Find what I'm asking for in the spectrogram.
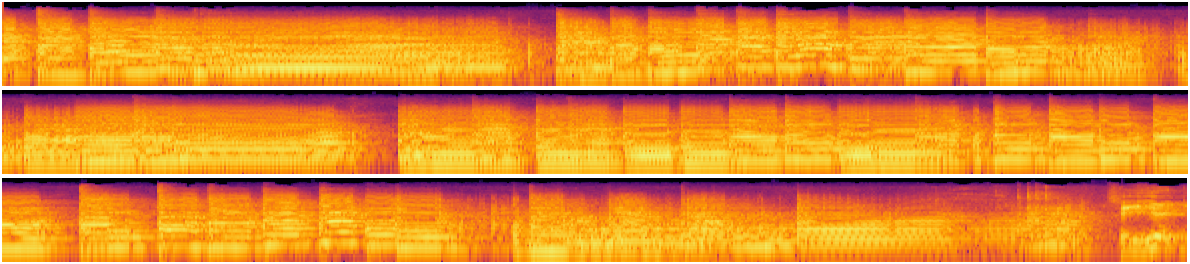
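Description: Heavily distorted, gated fuzz guitar through a silicon fuzz pedal, playing loud, continuous riffs with a buzzy octave-like edge, sustained throughout.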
